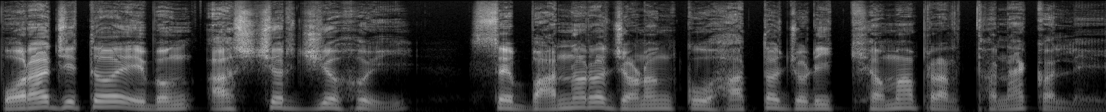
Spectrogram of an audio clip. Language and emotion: Odia, neutral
